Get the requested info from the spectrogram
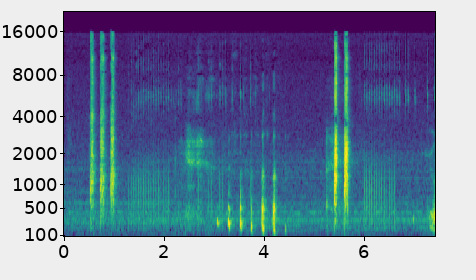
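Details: Upset pet female squirrel barking suddenly after purring: sharp loud chirping barks, a run of about six evenly spaced barks, then two more, between stretches of soft purring clicks, while a woman speaks soothingly.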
